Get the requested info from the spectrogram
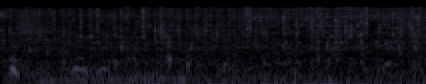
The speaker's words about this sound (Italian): Cammino in piazza Duca d'Aosta e riesco a sentire il suono dell'acqua di una fontana a cui non avevo mai fatto caso. Si cammina verso la fontana. Silenzio, rumore dell'acqua.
